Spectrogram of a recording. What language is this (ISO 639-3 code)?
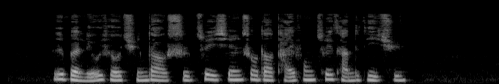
zho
